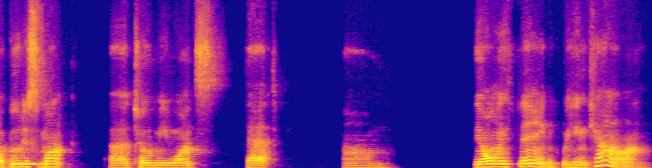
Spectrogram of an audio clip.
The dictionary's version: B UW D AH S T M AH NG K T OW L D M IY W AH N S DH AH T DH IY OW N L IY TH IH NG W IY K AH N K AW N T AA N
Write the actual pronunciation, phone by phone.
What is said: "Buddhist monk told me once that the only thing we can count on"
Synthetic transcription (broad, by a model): B UW D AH S M AH NG K T OW L D M IY W AH N S DH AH T DH IY OW N L IY TH IH NG W IY K AH N K AW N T N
